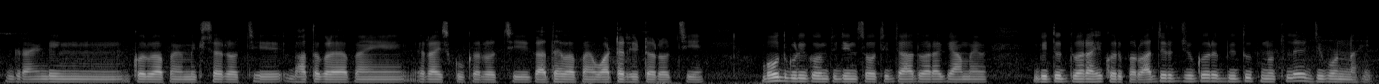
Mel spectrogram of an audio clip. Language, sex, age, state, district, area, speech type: Odia, male, 18-30, Odisha, Rayagada, urban, spontaneous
